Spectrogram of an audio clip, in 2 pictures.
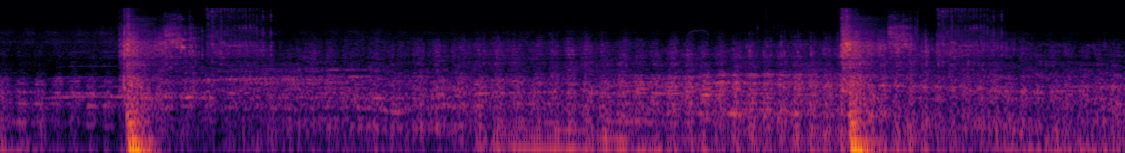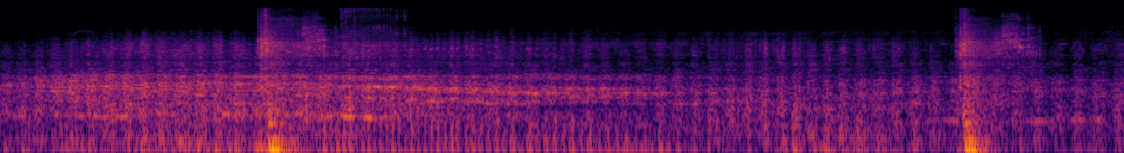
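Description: A bowstring twangs sharply as an arrow is loosed, now and then.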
